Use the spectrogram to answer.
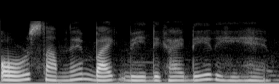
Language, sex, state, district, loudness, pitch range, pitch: Hindi, female, Arunachal Pradesh, Papum Pare, -18 LUFS, 185-205 Hz, 190 Hz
